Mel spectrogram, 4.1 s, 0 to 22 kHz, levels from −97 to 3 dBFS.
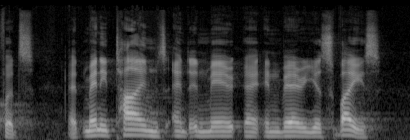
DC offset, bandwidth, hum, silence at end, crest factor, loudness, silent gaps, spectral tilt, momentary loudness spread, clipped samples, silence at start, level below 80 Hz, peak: under 0.1%; 19 kHz; none; 0.3 s; 22 dB; -35 LUFS; none; -3.5 dB/octave; 12 LU; under 0.1%; 0 s; -76 dBFS; -14 dBFS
